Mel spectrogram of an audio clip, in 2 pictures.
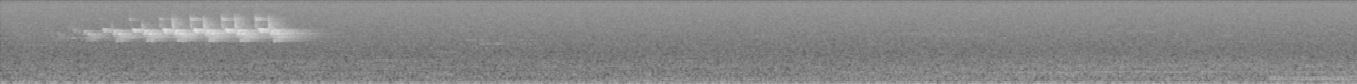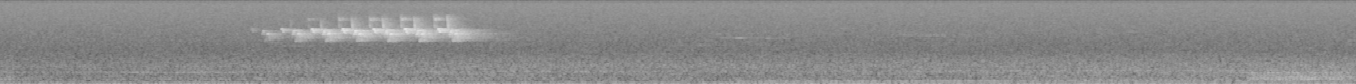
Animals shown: Hermit Thrush (Catharus guttatus), Ovenbird (Seiurus aurocapilla)

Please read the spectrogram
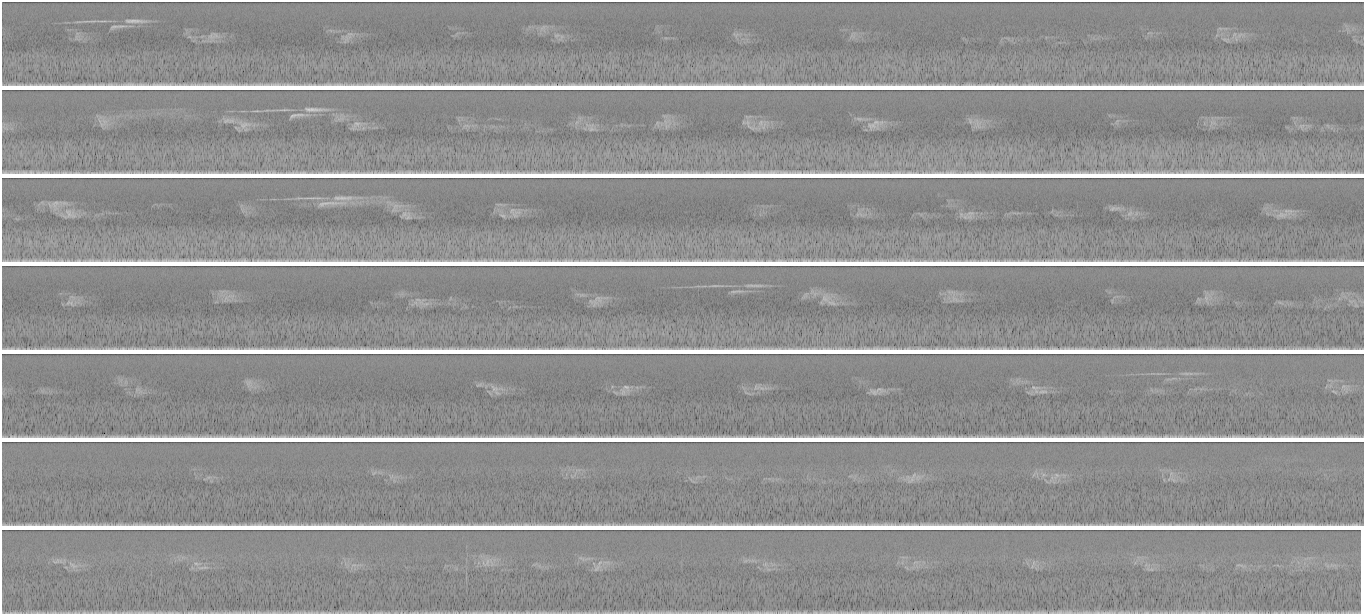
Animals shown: Black-throated Green Warbler (Setophaga virens), Red-eyed Vireo (Vireo olivaceus), Northern Parula (Setophaga americana), Eastern Wood-Pewee (Contopus virens), Scarlet Tanager (Piranga olivacea)

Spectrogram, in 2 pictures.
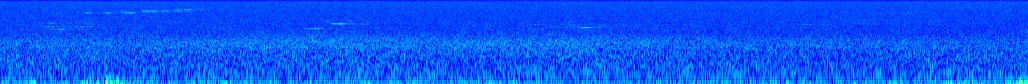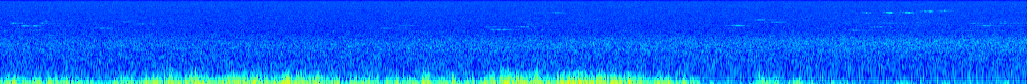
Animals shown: Hermit Thrush (Catharus guttatus), Golden-crowned Kinglet (Regulus satrapa)

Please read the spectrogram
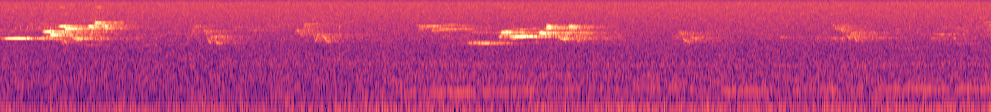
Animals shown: Hermit Thrush (Catharus guttatus), Red-eyed Vireo (Vireo olivaceus), Eastern Wood-Pewee (Contopus virens)

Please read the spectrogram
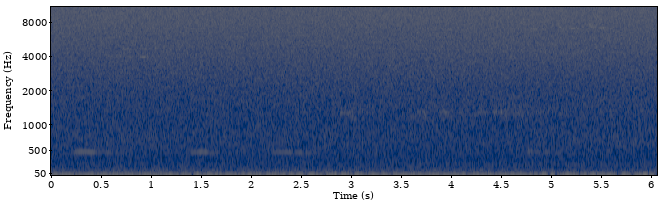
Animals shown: Golden-crowned Kinglet (Regulus satrapa), Mourning Dove (Zenaida macroura)

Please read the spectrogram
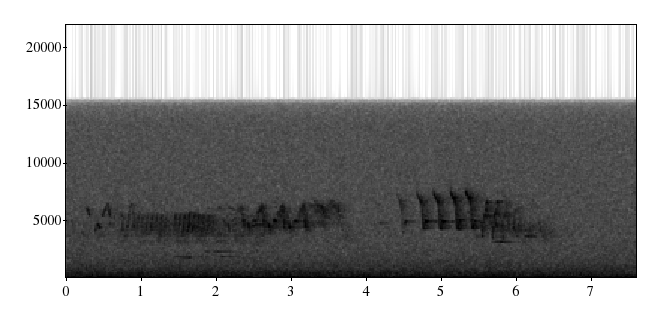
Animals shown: Northern Parula (Setophaga americana), Magnolia Warbler (Setophaga magnolia), Pine Warbler (Setophaga pinus), Nashville Warbler (Leiothlypis ruficapilla)

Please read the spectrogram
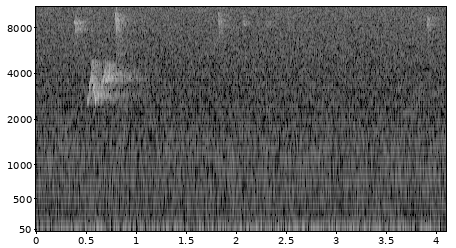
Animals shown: Red-eyed Vireo (Vireo olivaceus)

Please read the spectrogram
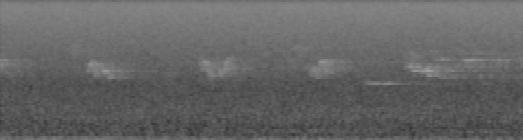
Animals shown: Hermit Thrush (Catharus guttatus), Red-eyed Vireo (Vireo olivaceus)

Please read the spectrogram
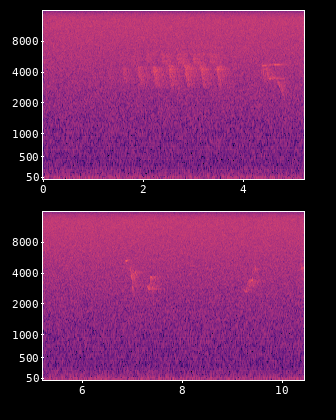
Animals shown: Black-throated Green Warbler (Setophaga virens), Blue-headed Vireo (Vireo solitarius), Ovenbird (Seiurus aurocapilla)

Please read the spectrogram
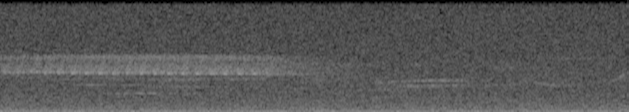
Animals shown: Pine Warbler (Setophaga pinus), Wood Thrush (Hylocichla mustelina)

